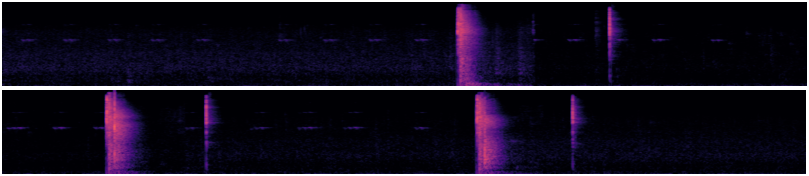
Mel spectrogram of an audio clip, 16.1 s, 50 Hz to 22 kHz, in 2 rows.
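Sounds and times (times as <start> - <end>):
faint click: 6.0 - 6.3.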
